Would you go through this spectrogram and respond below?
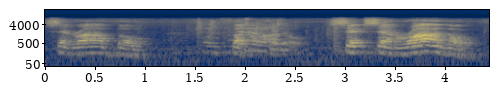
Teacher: In Madrid, cerrado, they would pronounce that D there between two vowels, oftentimes as a TH.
